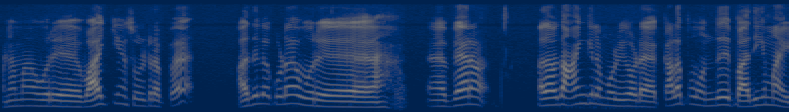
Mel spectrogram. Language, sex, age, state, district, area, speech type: Tamil, male, 18-30, Tamil Nadu, Tiruvarur, urban, spontaneous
